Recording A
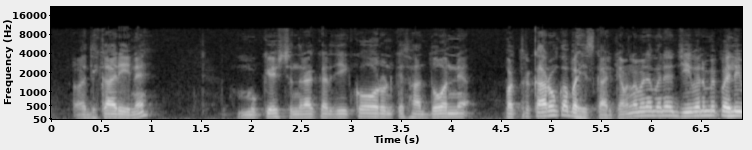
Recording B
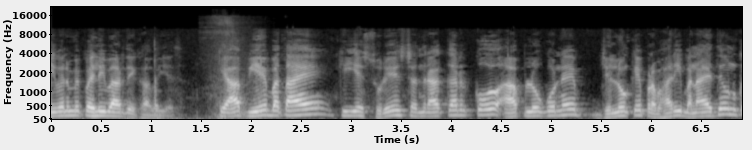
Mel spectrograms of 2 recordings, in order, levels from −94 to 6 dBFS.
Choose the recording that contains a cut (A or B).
B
